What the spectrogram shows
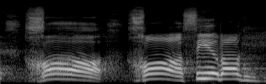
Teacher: गुन्ना नहीं करेंगे और खा को पुर रखेंगे, उसके साथ अलिफ मौजूद है, इसको भी पुर रखना है · और इसका अलिफ भी मोटा हो जाएगा। सीन को बारीक रखना है, सीटी वाले हुरूफ में से है, रा पर ज़बर आने की वजह से पुर हो जाएगा।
